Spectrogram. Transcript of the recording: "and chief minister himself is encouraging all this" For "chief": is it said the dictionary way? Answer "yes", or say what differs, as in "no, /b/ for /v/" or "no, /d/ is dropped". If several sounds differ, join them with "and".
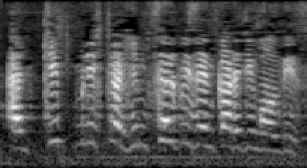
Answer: no, /p/ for /f/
